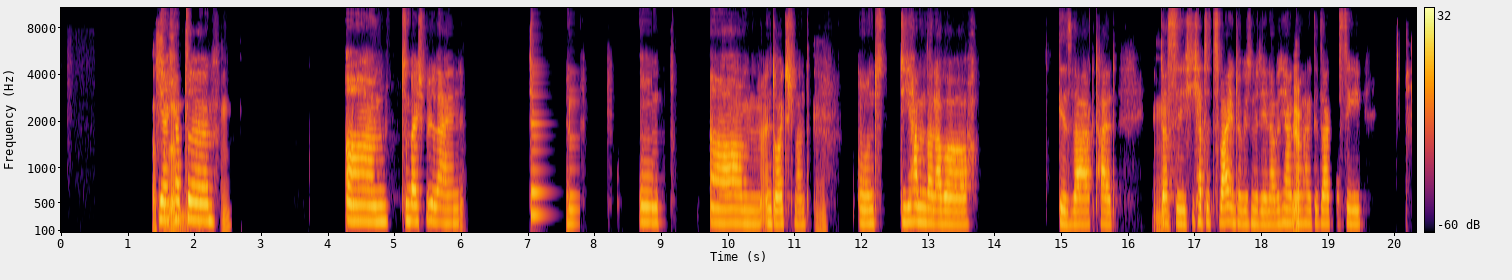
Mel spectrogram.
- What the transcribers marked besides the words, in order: other background noise; unintelligible speech; distorted speech; unintelligible speech
- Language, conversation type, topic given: German, unstructured, Was nervt dich an deinem Job am meisten?
- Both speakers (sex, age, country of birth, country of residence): female, 30-34, Germany, Germany; male, 25-29, Germany, Germany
